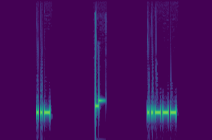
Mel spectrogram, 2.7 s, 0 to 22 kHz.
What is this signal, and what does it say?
Morse code, heard as a keyed tone, about 50 wpm, 690 Hz. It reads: U 2
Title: Single Letter-Number Alt - Rapid-Fire 50wpm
